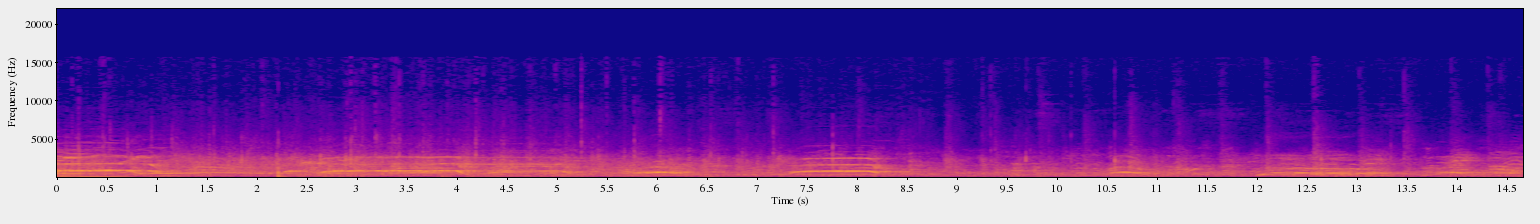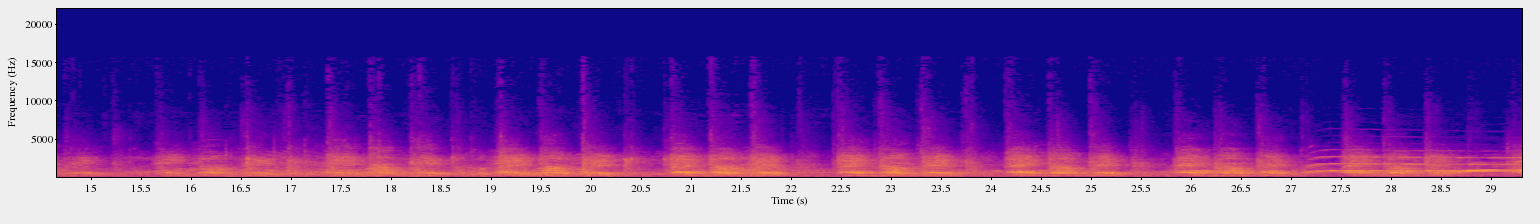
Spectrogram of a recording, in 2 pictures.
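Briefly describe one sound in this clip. A keyboard plays a loud wavering melody.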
